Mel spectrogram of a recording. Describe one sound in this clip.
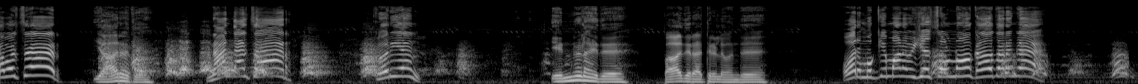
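A man wails and cries out loudly.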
